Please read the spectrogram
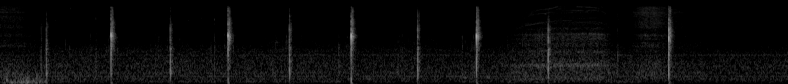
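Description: Countdown timer ticking: sharp tick-tock clicks about every 0.6 s, every other one louder. A soft breathy rustle comes in about five seconds in.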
